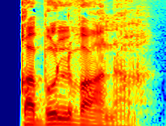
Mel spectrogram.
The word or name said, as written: क़बुलवाना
